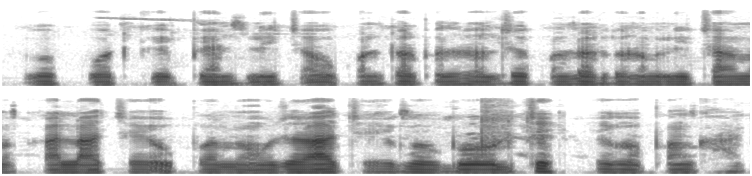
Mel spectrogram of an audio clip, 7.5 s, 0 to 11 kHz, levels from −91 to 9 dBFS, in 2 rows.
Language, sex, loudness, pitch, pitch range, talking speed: Angika, male, -23 LUFS, 95 Hz, 95-100 Hz, 145 wpm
